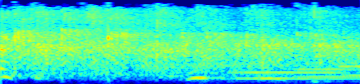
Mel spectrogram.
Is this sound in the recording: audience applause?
yes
